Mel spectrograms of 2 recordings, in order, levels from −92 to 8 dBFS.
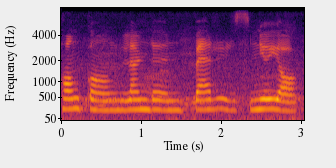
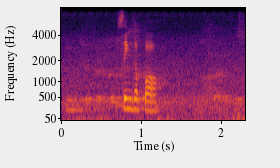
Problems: continuous background conversations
